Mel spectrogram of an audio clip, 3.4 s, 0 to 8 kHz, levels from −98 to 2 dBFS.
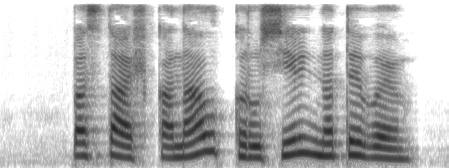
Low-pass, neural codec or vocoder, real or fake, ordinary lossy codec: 7.2 kHz; codec, 16 kHz, 4 kbps, FunCodec, trained on LibriTTS, 50 frames a second; fake; MP3, 64 kbps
